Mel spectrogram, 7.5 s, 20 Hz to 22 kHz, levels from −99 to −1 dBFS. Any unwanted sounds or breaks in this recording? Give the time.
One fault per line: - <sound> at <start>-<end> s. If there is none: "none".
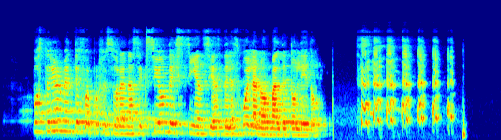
- laugh at 5.4-6.9 s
